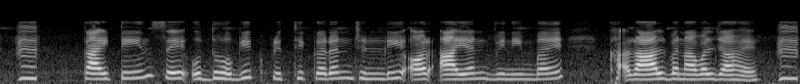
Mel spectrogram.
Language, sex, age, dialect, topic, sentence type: Magahi, female, 46-50, Southern, agriculture, statement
